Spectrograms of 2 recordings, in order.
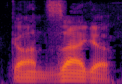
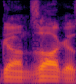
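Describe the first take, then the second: First: The middle syllable sounds like 'zag', rhyming with bag. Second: The middle syllable does not sound like 'zag'. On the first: "I'm going to go with Z A G, Zag" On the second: "But I've also heard of"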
